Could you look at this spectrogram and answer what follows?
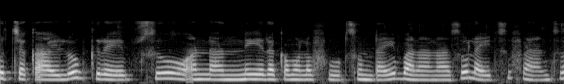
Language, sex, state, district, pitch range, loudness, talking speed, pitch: Telugu, female, Andhra Pradesh, Annamaya, 220-255 Hz, -17 LUFS, 115 wpm, 230 Hz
